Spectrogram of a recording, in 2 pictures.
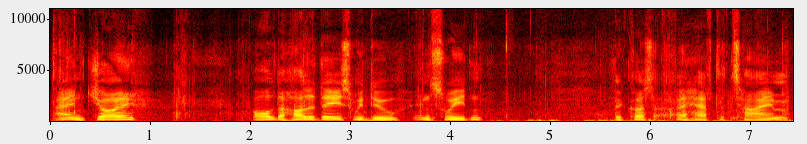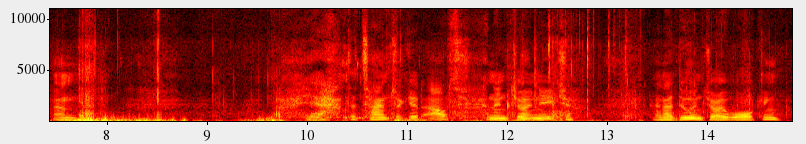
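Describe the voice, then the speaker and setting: A Danish man speaking English as a second language, with a Danish accent, casually vlogs while walking a forest trail, thinking aloud and sometimes searching for words. His voice is fairly high and fairly bright, steady in tone, slow with long pauses. It's an outdoor recording on a handheld phone with clear background noise.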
